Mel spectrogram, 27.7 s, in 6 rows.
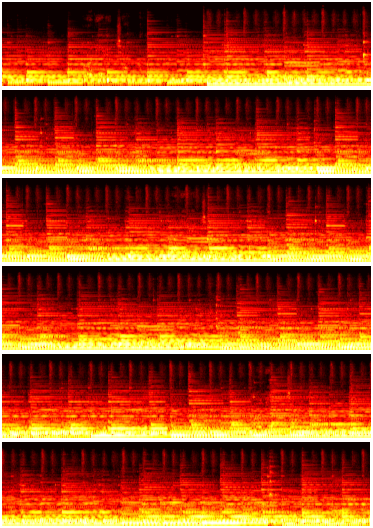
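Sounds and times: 
happy mellow music: 0:00.1 - 0:27.6.

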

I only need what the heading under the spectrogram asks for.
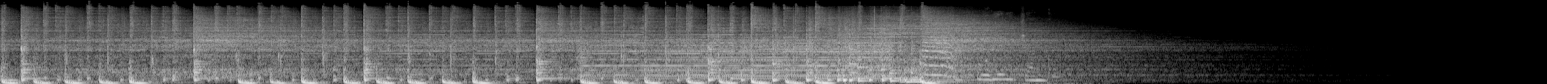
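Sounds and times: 
fast jazz intro: 0:00.1 - 0:10.9.

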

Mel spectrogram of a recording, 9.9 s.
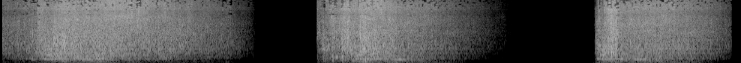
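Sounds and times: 
water splash: 0:00.2 - 0:02.5, 0:04.2 - 0:06.1, 0:08.0 - 0:09.8.

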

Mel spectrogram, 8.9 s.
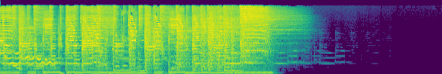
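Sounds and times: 
funk music: 0:00.0 - 0:06.2.

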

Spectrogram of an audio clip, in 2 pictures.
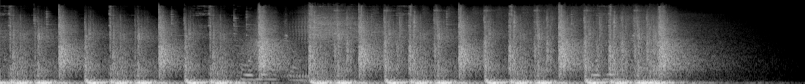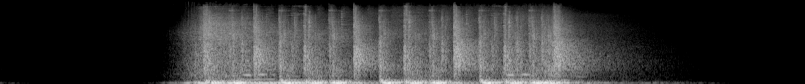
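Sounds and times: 
drum logo: 0:00.0 - 0:07.1, 0:09.9 - 0:14.3.

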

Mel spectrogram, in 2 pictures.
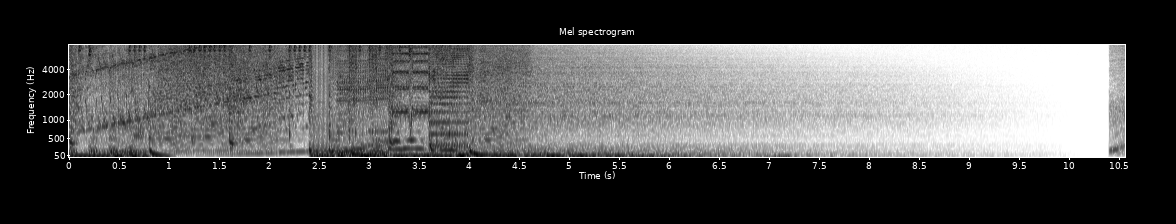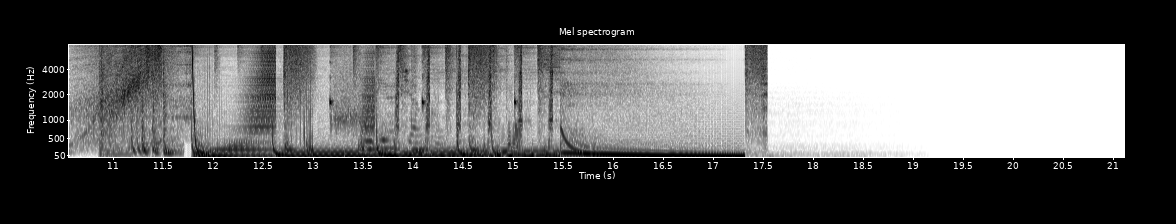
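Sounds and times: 
music logo: 0:00.0 - 0:07.5, 0:10.5 - 0:17.6.

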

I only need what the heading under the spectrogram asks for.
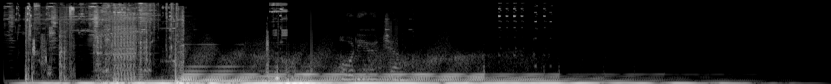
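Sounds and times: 
glitchy logo sound: 0:00.0 - 0:05.6.

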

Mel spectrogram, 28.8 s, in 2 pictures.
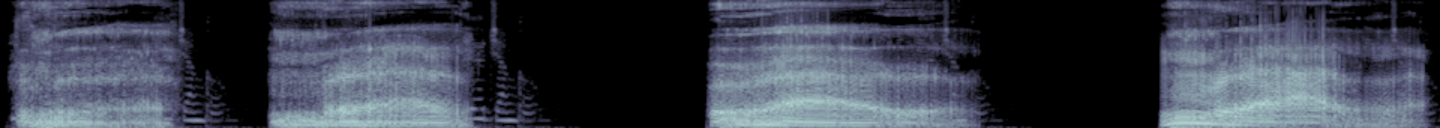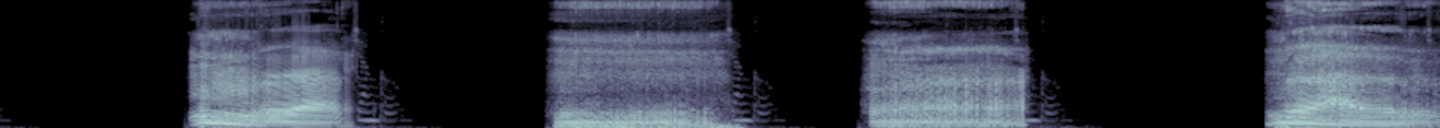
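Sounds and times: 
monster growling: 0:00.1 - 0:01.8, 0:02.7 - 0:04.8, 0:07.1 - 0:09.8, 0:11.6 - 0:14.3, 0:16.3 - 0:18.0, 0:19.9 - 0:21.8, 0:23.0 - 0:24.8, 0:27.1 - 0:28.7.

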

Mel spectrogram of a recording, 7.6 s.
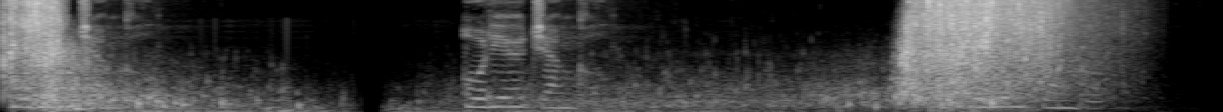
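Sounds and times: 
object submerging in and emerging from water: 0:00.1 - 0:07.2.

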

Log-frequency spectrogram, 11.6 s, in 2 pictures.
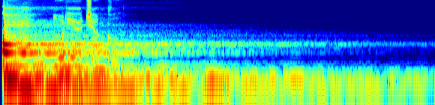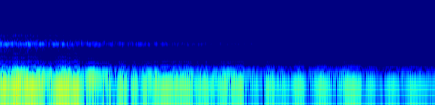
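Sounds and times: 
impact effect: 0:00.0 - 0:02.4.

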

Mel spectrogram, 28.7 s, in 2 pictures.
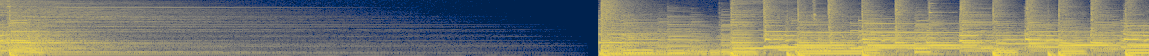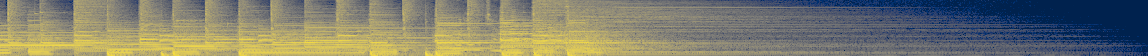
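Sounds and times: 
uplifting blues music: 0:00.0 - 0:01.3, 0:07.5 - 0:22.8.

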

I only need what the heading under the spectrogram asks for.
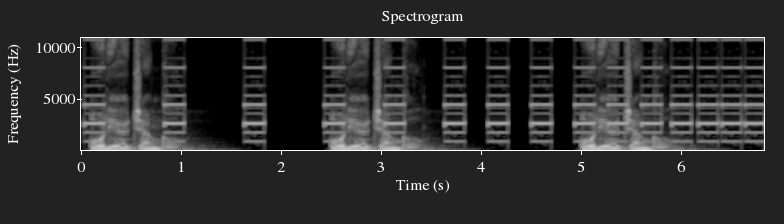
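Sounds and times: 
heart monitor beeping: 0:00.8 - 0:01.0, 0:01.6 - 0:06.8.

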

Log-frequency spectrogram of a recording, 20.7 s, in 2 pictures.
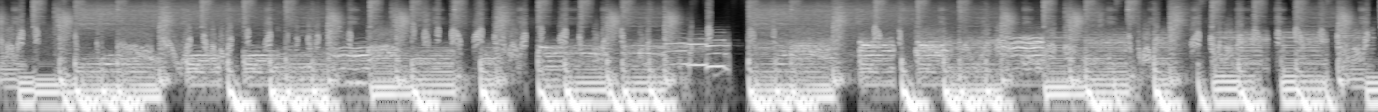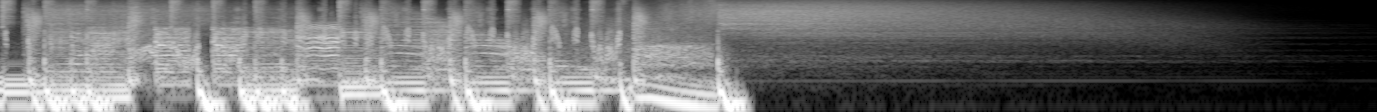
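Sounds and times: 
upbeat summer hip hop music: 0:00.0 - 0:15.9.

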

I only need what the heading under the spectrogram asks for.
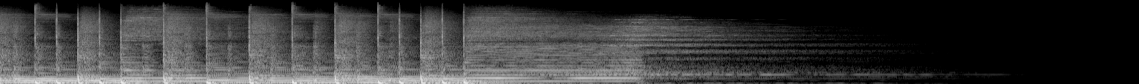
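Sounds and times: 
powerful punk rock: 0:00.0 - 0:07.4.

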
